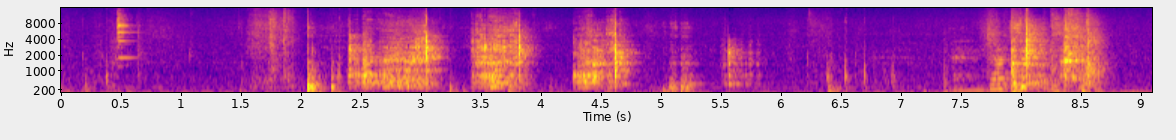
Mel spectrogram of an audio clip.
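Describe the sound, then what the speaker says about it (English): Grated ginger is scraped off a metal grater into a pot, coming as repeated bursts of rasping scrapes and clinks with short pauses between, close and fairly loud, with a low hum underneath. "now I'm going to remove all the ginger from the grater"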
